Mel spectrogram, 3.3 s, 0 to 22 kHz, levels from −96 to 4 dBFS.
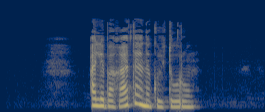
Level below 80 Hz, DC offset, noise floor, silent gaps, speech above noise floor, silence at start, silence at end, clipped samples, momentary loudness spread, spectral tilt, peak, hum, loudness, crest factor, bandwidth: -80 dBFS; under 0.1%; -80 dBFS; none; 54 dB; 1.15 s; 0.85 s; under 0.1%; 10 LU; -5.5 dB/octave; -8 dBFS; none; -28 LUFS; 24 dB; 10.5 kHz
